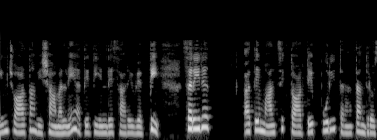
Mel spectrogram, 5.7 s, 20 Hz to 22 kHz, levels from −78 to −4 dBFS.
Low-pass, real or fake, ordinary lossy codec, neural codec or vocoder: none; real; none; none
